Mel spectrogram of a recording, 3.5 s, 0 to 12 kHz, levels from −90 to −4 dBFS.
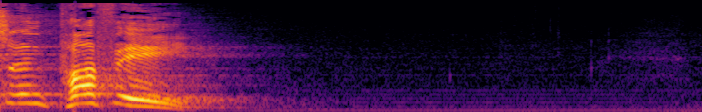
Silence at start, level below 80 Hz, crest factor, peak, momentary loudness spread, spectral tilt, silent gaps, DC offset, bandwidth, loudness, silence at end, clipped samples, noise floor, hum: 0 s; -62 dBFS; 20 dB; 0 dBFS; 17 LU; -3.5 dB/octave; none; under 0.1%; 11 kHz; -14 LUFS; 2.5 s; under 0.1%; -61 dBFS; 60 Hz at -60 dBFS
